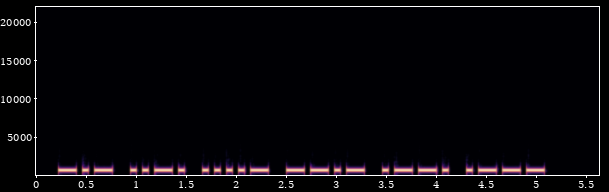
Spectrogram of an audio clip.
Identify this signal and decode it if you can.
Morse code, heard as a keyed tone, about 20 wpm, 700 Hz. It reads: KF4QPJ
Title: USA Call Signs - 6 Characters - 20wpm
